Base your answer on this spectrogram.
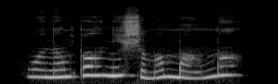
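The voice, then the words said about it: Weak, feeble voice. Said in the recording (Chinese): “用虚弱的声音说”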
